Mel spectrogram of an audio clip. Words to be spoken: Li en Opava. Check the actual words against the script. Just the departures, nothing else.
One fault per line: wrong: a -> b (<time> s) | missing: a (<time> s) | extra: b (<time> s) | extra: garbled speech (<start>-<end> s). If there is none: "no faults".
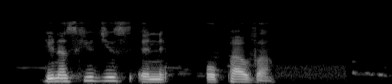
extra: naskiĝis (0.6 s)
